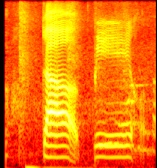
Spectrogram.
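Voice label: "pencil", Mandarin Chinese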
